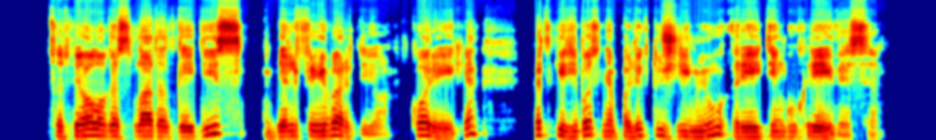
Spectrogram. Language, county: Lithuanian, Alytus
